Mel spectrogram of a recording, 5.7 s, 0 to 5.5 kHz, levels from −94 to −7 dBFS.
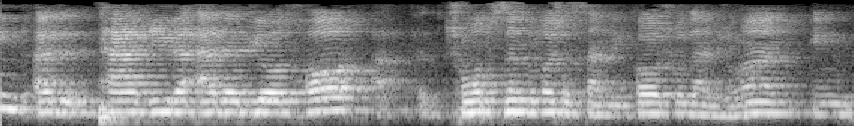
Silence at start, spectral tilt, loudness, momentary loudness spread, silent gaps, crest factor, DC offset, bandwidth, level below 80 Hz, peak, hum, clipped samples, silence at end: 0 s; -7.5 dB/octave; -15 LUFS; 12 LU; none; 16 dB; under 0.1%; 5.4 kHz; -44 dBFS; 0 dBFS; none; under 0.1%; 0 s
